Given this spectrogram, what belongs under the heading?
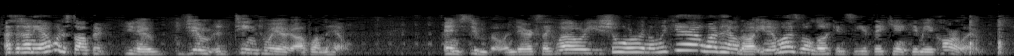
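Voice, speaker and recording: A young American woman telling a story to her webcam in an animated, casual way, swearing freely. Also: medium pitch, fast. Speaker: vlogger. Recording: dull lo-fi webcam audio, faint room noise.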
